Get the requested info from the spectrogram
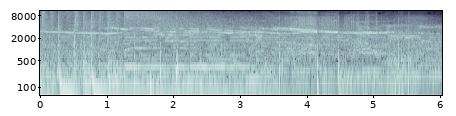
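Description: Aerial firework shells bursting and crackling over music. The bursts come fast and heavy for the first second or so, then thin out to scattered reports.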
